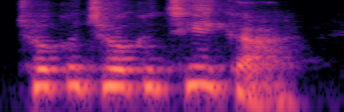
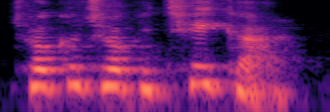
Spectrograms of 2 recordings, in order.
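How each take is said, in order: Both takes have the same delivery.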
